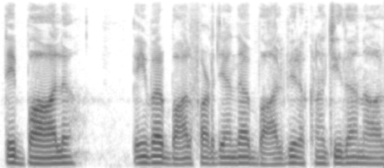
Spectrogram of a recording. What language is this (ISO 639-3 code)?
pan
